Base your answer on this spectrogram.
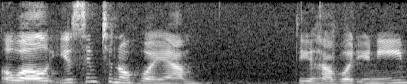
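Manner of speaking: plain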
